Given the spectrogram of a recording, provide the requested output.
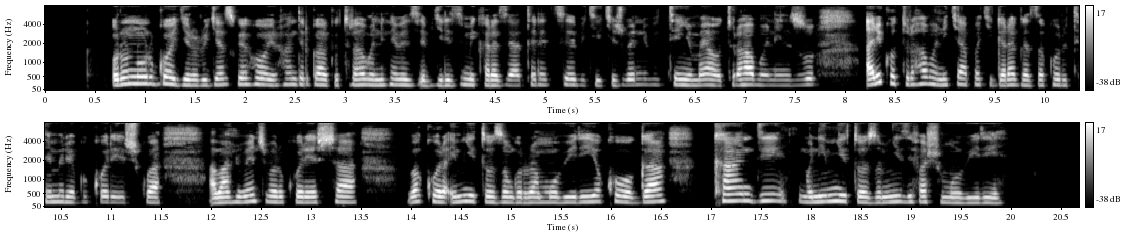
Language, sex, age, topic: Kinyarwanda, female, 18-24, finance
